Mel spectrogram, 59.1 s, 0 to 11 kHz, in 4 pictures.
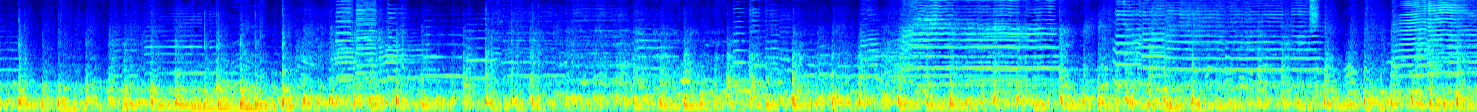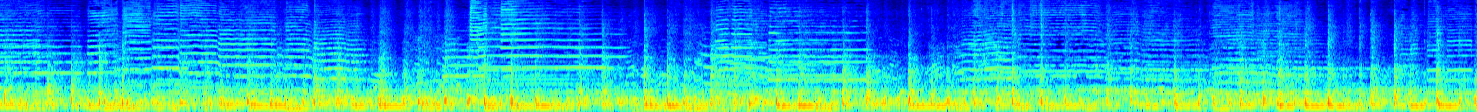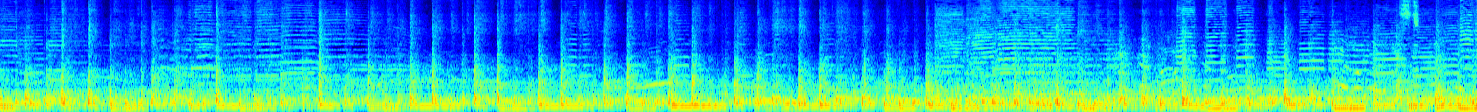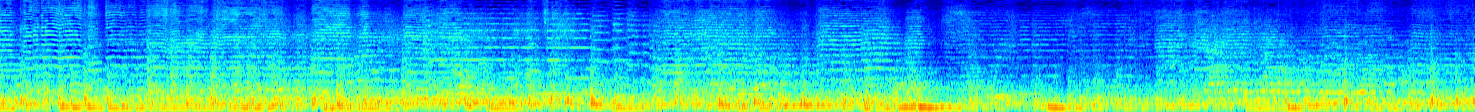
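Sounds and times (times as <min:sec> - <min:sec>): trumpets playing melody: 0:00.0 - 0:33.7, 0:35.1 - 0:36.9, 0:38.8 - 0:59.0
steady drum beat: 0:00.0 - 0:59.0.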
